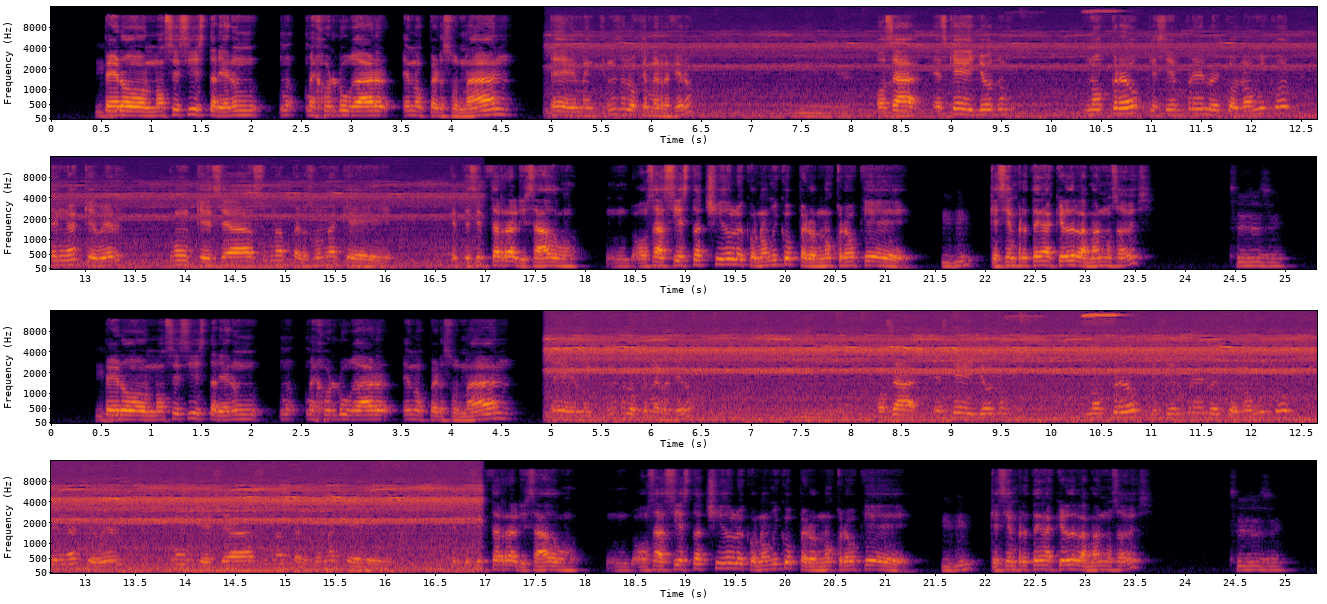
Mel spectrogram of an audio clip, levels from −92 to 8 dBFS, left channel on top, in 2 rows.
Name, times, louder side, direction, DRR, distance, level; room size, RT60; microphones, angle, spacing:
voice 1, 0.5-4.6 5.0-6.4 8.3-9.6 10.3-13.4 13.8-16.1 16.6-17.9 18.2-21.2 22.1-23.6, left 4 dB, 65° left, 0.7 m, -25 dB
sound 1, 4.9-17.0, right 11 dB, 55° right, 0.3 m, -26 dB
voice 2, 7.4-8.0 8.3-8.7 21.6-21.9 24.4-25.0, left 1 dB, 10° left, 1.1 m, -37 dB
4.3 x 2.5 x 4.7 m
head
